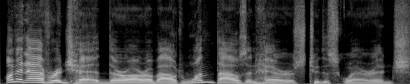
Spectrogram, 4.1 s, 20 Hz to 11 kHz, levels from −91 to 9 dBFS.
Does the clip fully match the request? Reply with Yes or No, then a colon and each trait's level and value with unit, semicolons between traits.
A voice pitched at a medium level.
Yes: medium, 180 Hz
